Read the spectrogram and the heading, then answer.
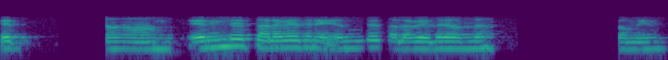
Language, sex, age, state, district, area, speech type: Malayalam, female, 30-45, Kerala, Kasaragod, rural, conversation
